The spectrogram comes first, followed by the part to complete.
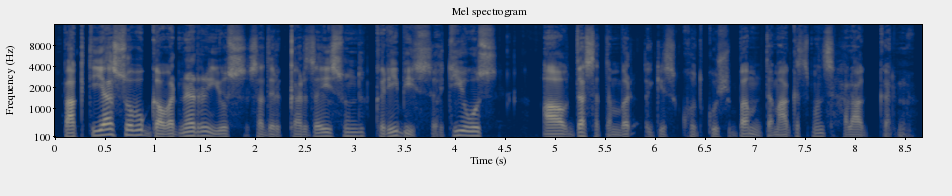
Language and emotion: Kashmiri, neutral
